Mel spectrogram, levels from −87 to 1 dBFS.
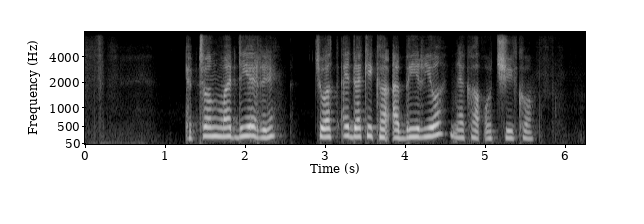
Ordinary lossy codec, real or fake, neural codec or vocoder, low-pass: none; fake; codec, 16 kHz in and 24 kHz out, 0.6 kbps, FocalCodec, streaming, 2048 codes; 7.2 kHz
